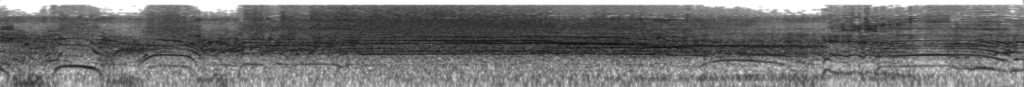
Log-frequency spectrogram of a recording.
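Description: A large crowd cheers and shouts loudly outdoors.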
